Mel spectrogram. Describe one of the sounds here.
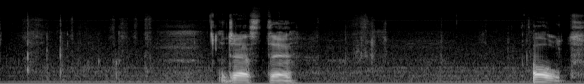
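Paper rustles softly as fingers handle cards.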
